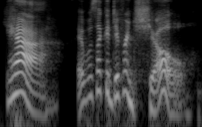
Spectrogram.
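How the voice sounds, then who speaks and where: Bright-voiced, giggly woman podcast co-host. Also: a little high, big pitch swings, a little fast, breathy edge. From Detroit, USA. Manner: giggly, bawdy banter. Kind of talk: casual live podcast chat.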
